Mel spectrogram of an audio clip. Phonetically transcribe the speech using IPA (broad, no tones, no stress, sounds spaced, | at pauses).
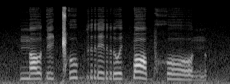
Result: n ɒ o̯ ɗ i ǁ u b r i r u e̯ k͡p ɒ b x o n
